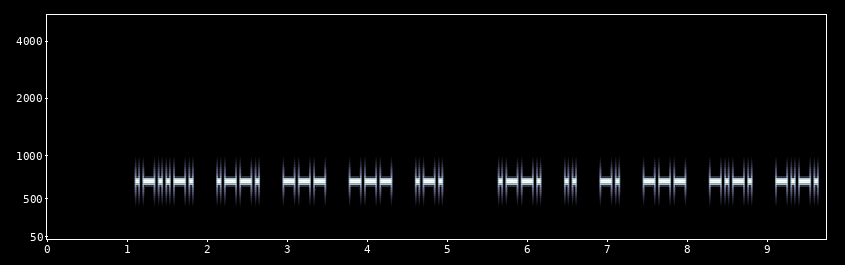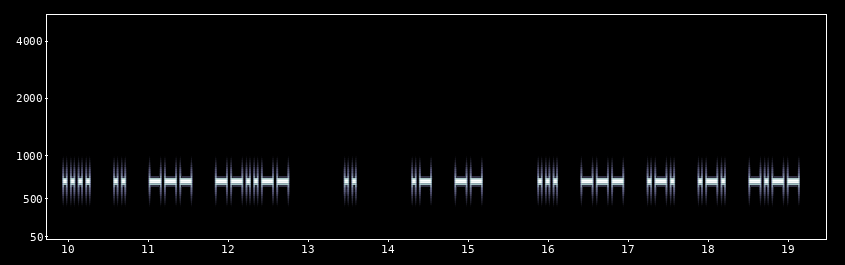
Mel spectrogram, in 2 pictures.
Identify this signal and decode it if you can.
Morse code, heard as a keyed tone, about 25 wpm, spaced as for 18 wpm, 700 Hz. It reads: "POOR PINOCCHIO, I AM SORRY
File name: Pinocchio / Pinocchio ch4 12 25 ik1hge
